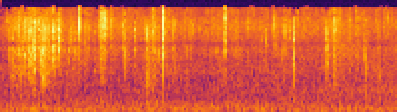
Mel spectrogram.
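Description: A campfire roars steadily up close, its low rumble broken by frequent sharp crackles and pops scattered through the two seconds, with no voices.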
